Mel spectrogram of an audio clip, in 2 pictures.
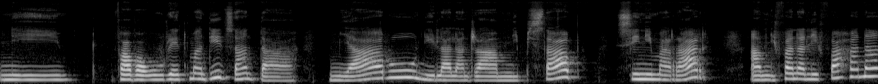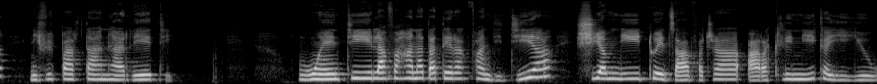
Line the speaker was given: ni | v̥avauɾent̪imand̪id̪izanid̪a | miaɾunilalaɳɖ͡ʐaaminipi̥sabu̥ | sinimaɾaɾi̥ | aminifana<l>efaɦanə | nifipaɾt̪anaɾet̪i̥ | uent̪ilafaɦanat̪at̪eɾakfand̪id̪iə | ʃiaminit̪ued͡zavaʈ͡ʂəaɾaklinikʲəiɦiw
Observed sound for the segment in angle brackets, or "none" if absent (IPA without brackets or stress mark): l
